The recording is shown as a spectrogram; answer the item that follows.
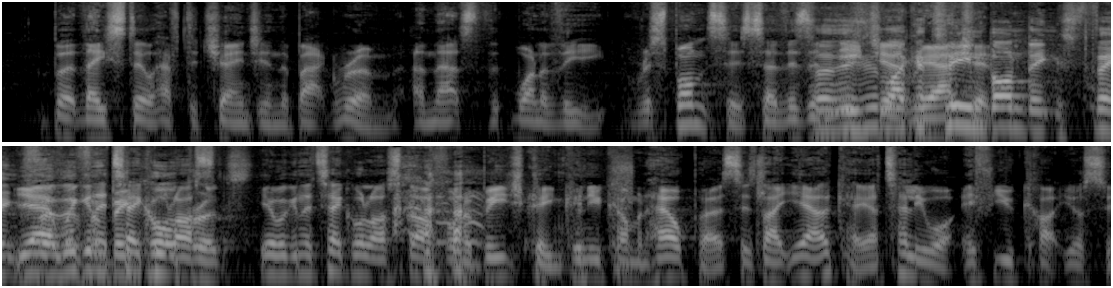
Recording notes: This week, we bring you a special episode from our Countryfile Live 2019 podcast. This new series brings you some of the best moments from debates at the BBC’s Countryfile Live event at Blenheim Palace.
